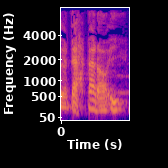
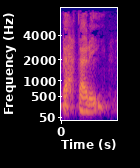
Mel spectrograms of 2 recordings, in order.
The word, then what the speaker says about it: قهقری: غالبا غلط تلفظ میکنم، میگن استصحاب قهقرائی، نه باید بگم استصحاب قهقری.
